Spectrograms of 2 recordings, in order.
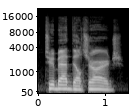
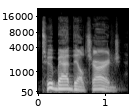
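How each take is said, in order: First: It is said in a plain, neutral tone. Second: It is said with a pointed, snarky tone. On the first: The speaker calls it right. "He just says" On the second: The speaker calls it wrong. "he doesn't say it with that tone"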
